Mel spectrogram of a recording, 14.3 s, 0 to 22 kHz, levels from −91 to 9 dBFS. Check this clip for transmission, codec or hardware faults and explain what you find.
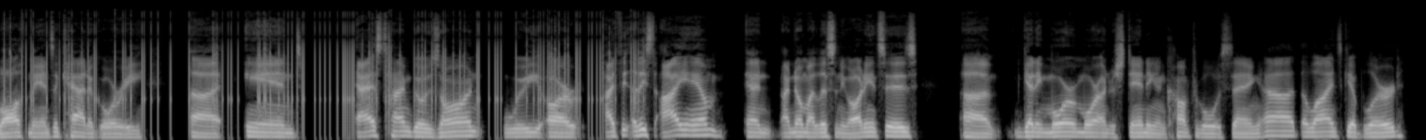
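Two faults turn up in this speech clip: a click train over the first half and a spell of misapplied de-emphasis at the end.

From 0.05 s to 6.45 s, just before "I am and I", there is a train of clicks. Some outside source injects short pulses into the signal, likely interference from nearby equipment or a faulty connection or power supply. They arrive at about 16.7 per second at an irregular pace, roughly a hundred in all, peaking about 15 dB above the speech. The result is a ragged ticking and popping that stays audible through the pauses.

From 11.42 s to the end at 14.27 s, after "getting more and more", de-emphasis has been applied wrongly. A treble-cut filter meant to reverse pre-emphasis was run on audio that didn't need it, or was run a second time. The response tilts smoothly downward, reaching about 14 dB down at 10 kHz relative to 1 kHz, so the closing stretch sounds dull and muffled, with consonants losing their edge.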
